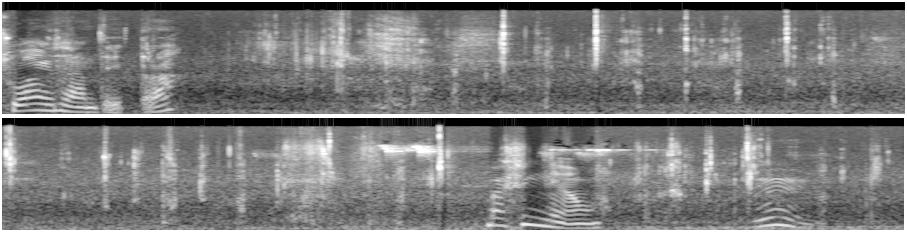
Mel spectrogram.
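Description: A young woman chews and smacks her lips while eating.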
